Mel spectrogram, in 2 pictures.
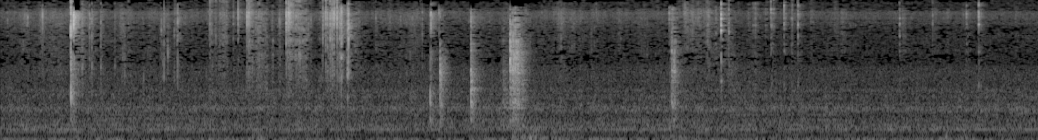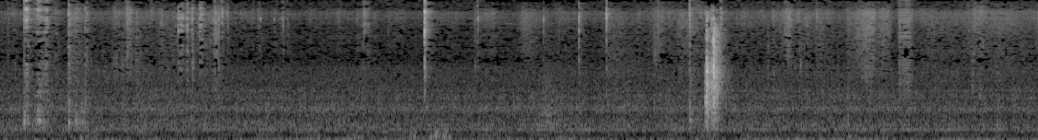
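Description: Scattered small clicks and taps of spinning-reel spool and drag-stack parts being handled and fitted during reassembly. A steady faint hum runs underneath.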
